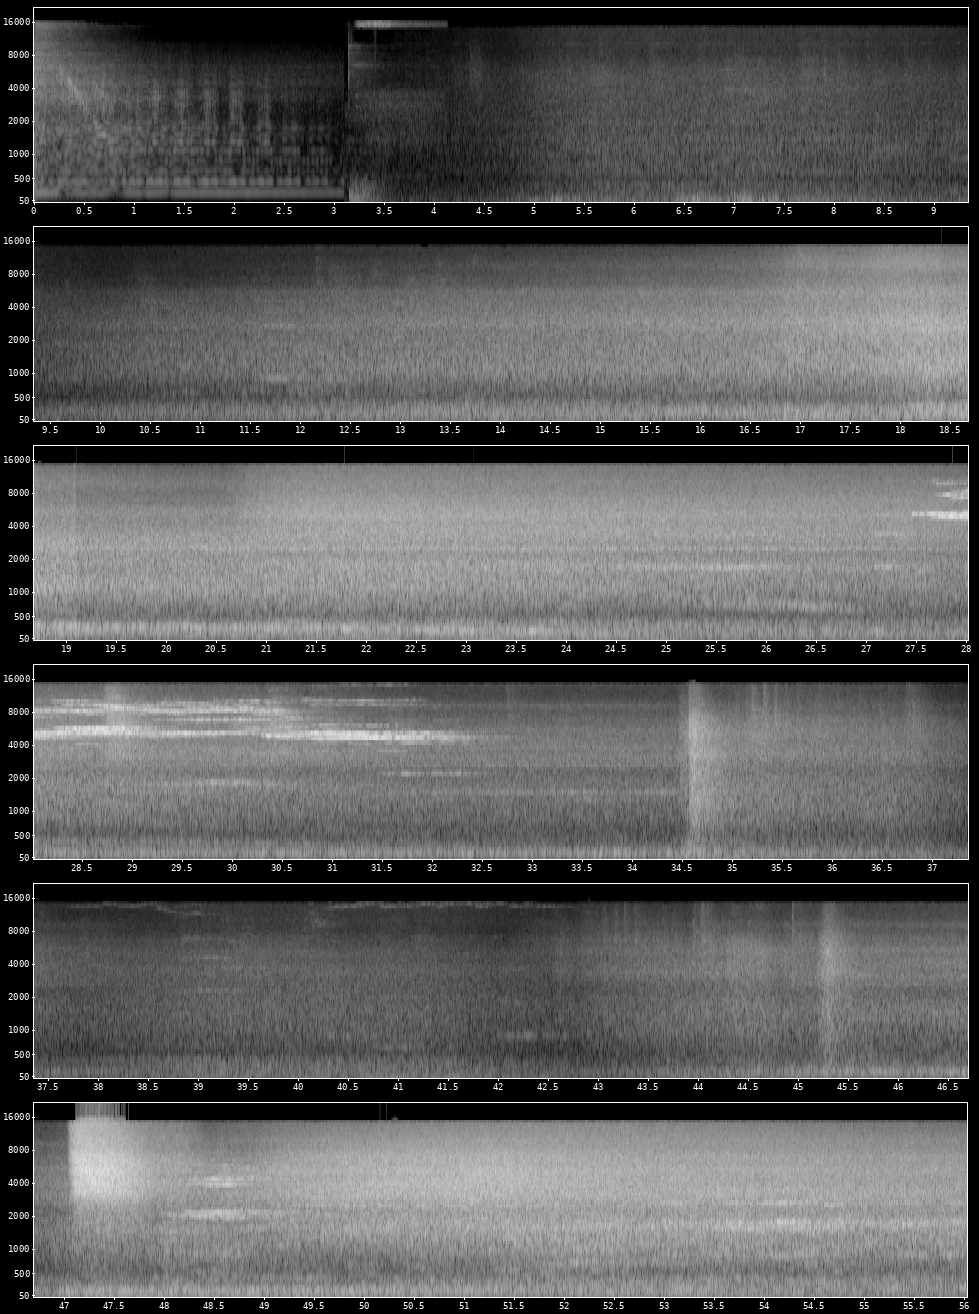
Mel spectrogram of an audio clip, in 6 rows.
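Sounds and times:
train pulling in: 0:00.0 - 0:56.0
high brake squeals: 0:25.0 - 0:32.9, 0:38.7 - 0:41.1, 0:47.1 - 0:50.0, 0:51.4 - 0:56.0.

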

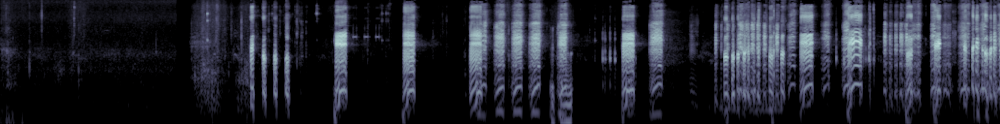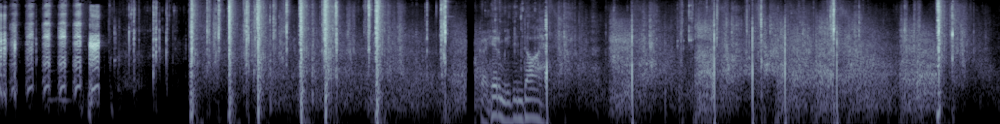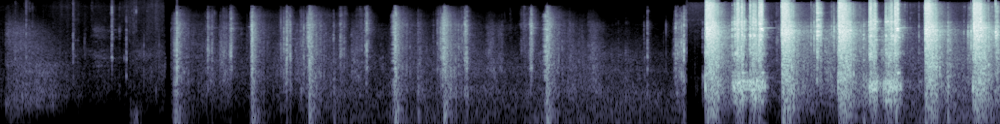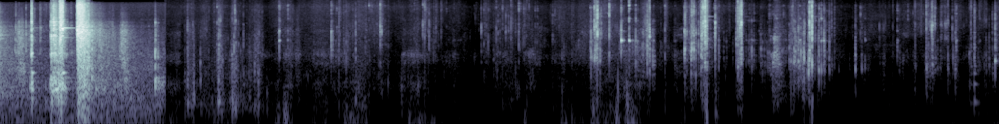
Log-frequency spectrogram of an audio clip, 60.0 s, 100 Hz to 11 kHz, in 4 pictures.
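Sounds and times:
shotgun shots: 0:17.8 - 0:30.8, 0:40.5 - 0:47.3.

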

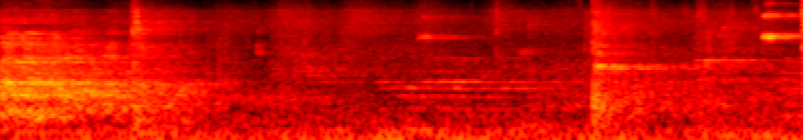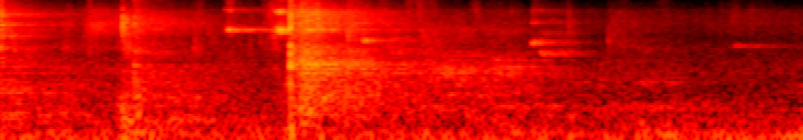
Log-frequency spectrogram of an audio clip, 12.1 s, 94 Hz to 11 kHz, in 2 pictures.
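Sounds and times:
shoes squeaking on court: 0:03.0 - 0:09.3, 0:09.9 - 0:10.7
racket hitting shuttlecock: 0:04.4 - 0:05.3, 0:08.0 - 0:09.0.

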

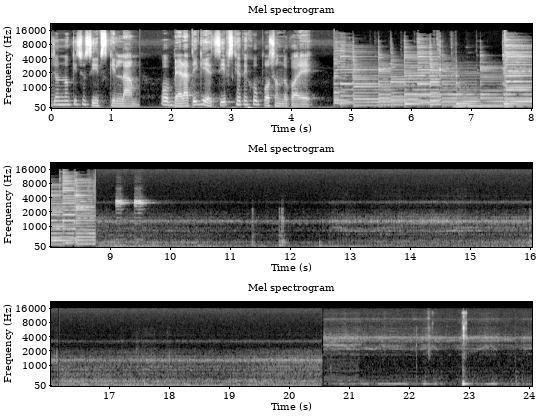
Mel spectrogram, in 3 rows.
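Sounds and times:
motorcycle engine cruising: 0:08.8 - 0:24.0.

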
